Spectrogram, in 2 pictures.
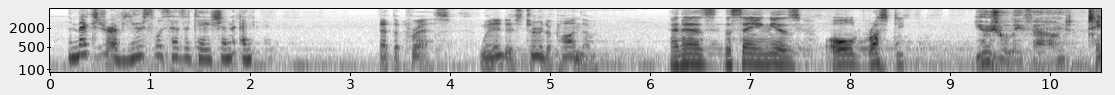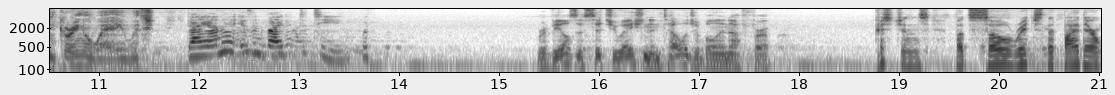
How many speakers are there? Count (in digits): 5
